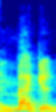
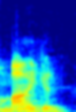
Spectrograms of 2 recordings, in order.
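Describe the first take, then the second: First: The name is said with a British pronunciation. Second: The name is said with an American pronunciation. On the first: This is how people in the UK say it. The speaker calls it right. "we say Megan" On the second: This is how the name is said in America. The speaker calls it wrong. "not Megan"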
